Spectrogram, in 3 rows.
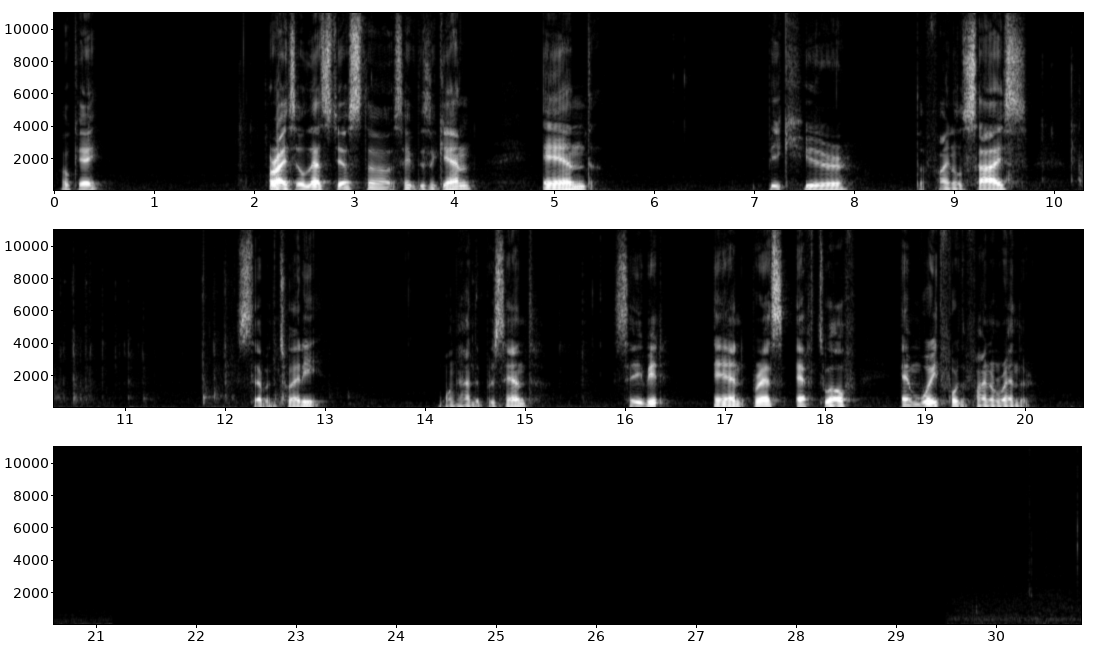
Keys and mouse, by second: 1.2 ctrl+s, 2.4 click, 5.6 click, 6.8 middle click, 8.4 click, 9.5 1, 9.6 2, 9.9 8, 9.9 0, 10.4 Tab, 11.1 7, 11.3 0, 11.9 Return, 13.2 click, 14.8 ctrl+s, 14.9 click, 17.1 F12, 19.8 middle click.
